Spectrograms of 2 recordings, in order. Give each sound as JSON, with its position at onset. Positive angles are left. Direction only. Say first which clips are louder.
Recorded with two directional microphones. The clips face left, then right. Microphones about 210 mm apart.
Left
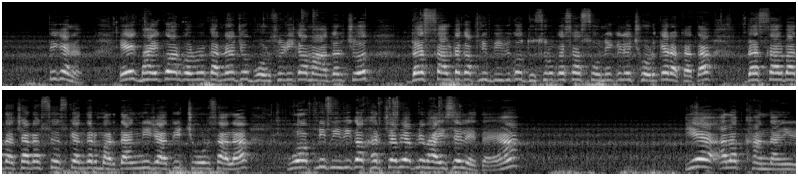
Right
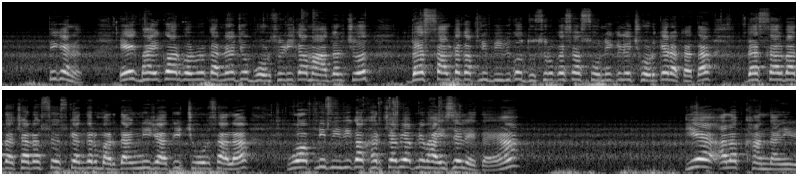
{"t": 0.5, "sound": "speech", "louder": "even", "side_deg": 15}
{"t": 14.8, "sound": "speech", "louder": "even", "side_deg": 20}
